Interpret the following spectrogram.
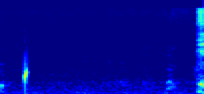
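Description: A single short, sharp pop about a quarter second in, with a faint tick near the end; otherwise near silence.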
